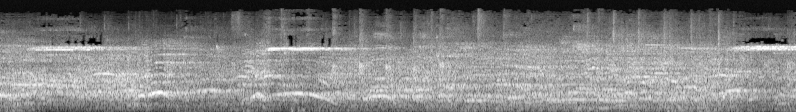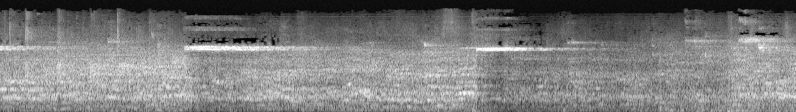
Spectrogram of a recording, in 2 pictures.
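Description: Young men shout and call to one another across the court.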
